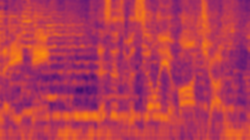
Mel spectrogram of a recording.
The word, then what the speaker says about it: Ivanchuk: But right here, the 18th, this is Vasily Ivanchuk. A lot of people pronounce it Ivanchuk. It's actually correct. He's from the Ukraine. The Ukrainian pronunciation is Ivanchuk.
